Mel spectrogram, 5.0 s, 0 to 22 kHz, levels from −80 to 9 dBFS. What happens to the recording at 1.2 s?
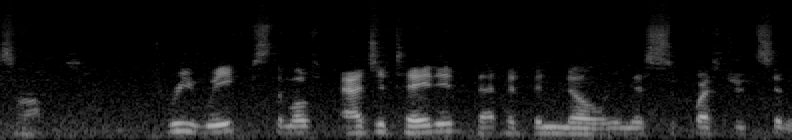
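At 1.2 s the sound falls inside a stretch of speech cut by the noise suppressor, running from 0.98 to 1.3 s. The suppressor misjudged part of the speech as steady noise and pulled it down with the background, by about 22 dB at its deepest, across roughly 150 ms in total. Soft consonants and word edges come out swallowed and faint. On a waveform the envelope dips abruptly mid-phrase, and a spectrogram shows speech energy thinning to near-blank patches.

The same moment also carries the noise suppressor artifacts present throughout the clip. The suppressor estimates the steady room noise, which sits about 11 dB below the speech, and cuts the bands it classes as noise by about 21 dB frame by frame. The background sinks between syllables and rises back under them. A spectrogram shows the noise floor pumping in step with the speech.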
